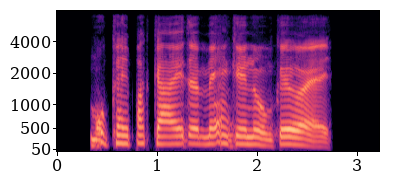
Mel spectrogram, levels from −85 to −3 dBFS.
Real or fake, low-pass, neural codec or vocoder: fake; 7.2 kHz; codec, 16 kHz in and 24 kHz out, 0.4 kbps, LongCat-Audio-Codec, two codebook decoder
